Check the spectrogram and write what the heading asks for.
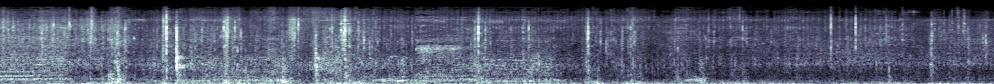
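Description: Fat-tire Himiway e-bike riding over a rough, soft sandy trail: a steady rumble of wind and tyres on the mount, with frequent knocks and rattles as it bounces over ruts.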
